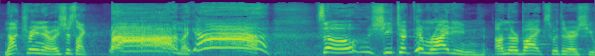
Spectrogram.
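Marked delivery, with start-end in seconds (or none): 1.1-1.7 high loud mock scream. Foster kids waking at six, mock screaming high and loud. 2.0-2.7 high loud mock scream. Foster kids waking at six, mock screaming high and loud.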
